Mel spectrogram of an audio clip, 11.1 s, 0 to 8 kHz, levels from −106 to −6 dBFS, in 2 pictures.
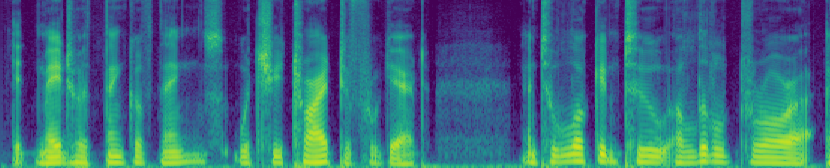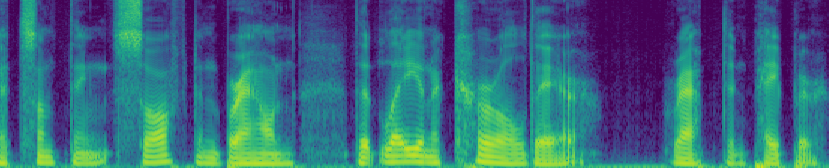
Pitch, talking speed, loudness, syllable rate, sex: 100 Hz, 175 wpm, -20 LUFS, 4.5 syllables/s, male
